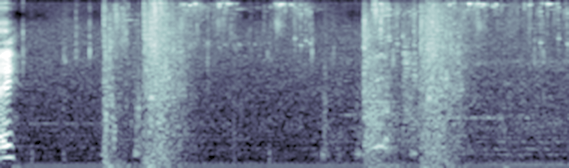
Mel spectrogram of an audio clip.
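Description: Wooden crates smash and clatter apart.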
